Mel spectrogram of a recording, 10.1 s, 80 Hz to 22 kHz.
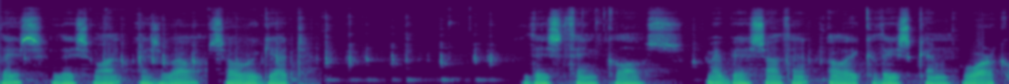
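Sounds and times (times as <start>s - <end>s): mouse and keyboard clicking: 1.0s - 5.1s.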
